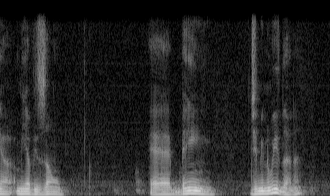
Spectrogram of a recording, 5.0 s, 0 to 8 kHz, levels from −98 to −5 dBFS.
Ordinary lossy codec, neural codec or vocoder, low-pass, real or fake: none; none; 7.2 kHz; real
